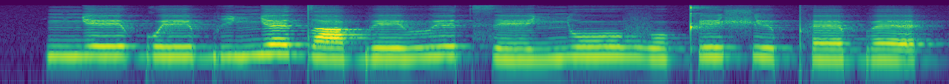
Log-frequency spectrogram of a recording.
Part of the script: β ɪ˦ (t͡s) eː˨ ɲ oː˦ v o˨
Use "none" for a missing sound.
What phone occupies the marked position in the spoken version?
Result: t͡s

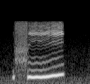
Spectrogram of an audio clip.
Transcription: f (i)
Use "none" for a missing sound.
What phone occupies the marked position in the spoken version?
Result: i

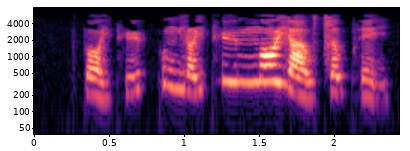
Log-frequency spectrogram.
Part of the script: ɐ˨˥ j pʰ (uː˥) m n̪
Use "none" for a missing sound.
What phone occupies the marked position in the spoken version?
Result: yː˥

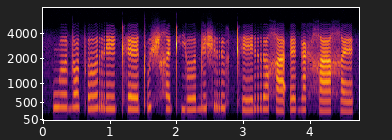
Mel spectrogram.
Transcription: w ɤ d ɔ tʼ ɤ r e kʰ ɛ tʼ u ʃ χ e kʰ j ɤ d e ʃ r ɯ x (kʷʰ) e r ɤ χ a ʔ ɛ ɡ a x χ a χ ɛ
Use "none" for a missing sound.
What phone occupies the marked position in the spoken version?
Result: kʰ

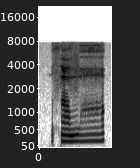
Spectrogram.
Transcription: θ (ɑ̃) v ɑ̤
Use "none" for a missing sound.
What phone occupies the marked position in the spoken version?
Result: ɑ̃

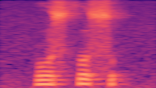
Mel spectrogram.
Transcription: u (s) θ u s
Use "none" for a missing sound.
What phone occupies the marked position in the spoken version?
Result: s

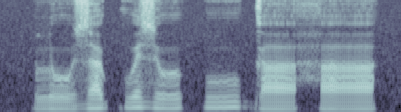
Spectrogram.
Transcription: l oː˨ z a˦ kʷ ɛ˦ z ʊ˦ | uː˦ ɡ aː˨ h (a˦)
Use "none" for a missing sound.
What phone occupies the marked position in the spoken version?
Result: aː˦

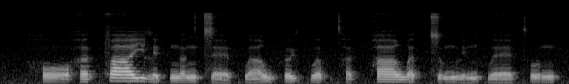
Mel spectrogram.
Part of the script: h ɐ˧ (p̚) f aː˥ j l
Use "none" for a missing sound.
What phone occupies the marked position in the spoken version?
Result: k̚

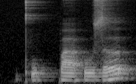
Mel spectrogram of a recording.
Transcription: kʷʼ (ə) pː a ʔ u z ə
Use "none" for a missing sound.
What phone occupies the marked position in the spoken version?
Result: ə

